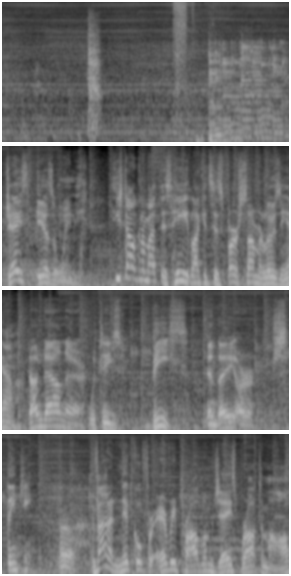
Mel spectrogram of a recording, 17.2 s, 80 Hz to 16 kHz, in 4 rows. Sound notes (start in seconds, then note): 0.7 scoffs; 2.4 spray hisses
